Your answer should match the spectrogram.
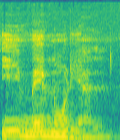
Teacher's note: La palabra es inmemorial, no hay una M extendida.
